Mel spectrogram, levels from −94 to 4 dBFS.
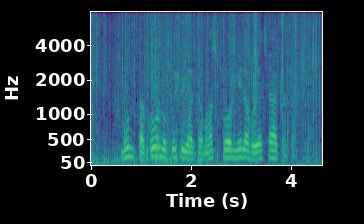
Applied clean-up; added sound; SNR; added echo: none; Crumpling, crinkling; 8 dB; none.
